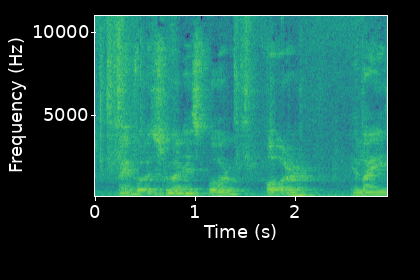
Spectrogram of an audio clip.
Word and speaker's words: Orr: My first one is for Orr.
